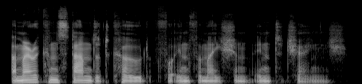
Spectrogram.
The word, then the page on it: American Standard Code for Information Interchange: British English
